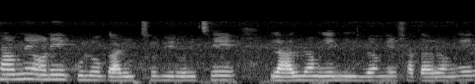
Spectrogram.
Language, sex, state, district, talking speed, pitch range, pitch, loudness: Bengali, male, West Bengal, Kolkata, 140 wpm, 185-205 Hz, 190 Hz, -18 LUFS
